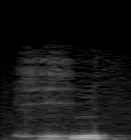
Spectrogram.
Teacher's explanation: Kha with dhamma, again with a full mouth, is pronounced as khu. Kha with the long vowel of dhamma will be pronounced as khu.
